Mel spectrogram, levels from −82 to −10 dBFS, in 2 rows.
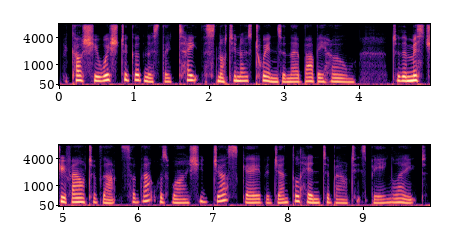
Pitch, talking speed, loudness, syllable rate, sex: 190 Hz, 205 wpm, -19 LUFS, 4.8 syllables/s, female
